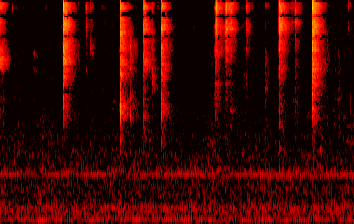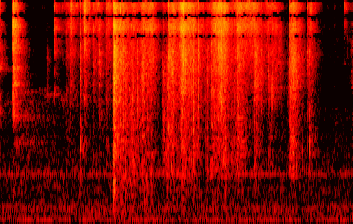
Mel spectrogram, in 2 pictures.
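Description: Faint handling noise from a plastic-wrapped air purifier filter and the purifier's housing: scattered light clicks and plastic crinkles, with a sharper click about seven seconds in, over a low steady hum.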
